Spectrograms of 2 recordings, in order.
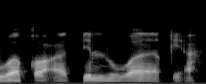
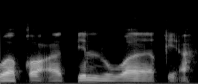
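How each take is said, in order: First: The t carries an i vowel, linking words. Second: The same.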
